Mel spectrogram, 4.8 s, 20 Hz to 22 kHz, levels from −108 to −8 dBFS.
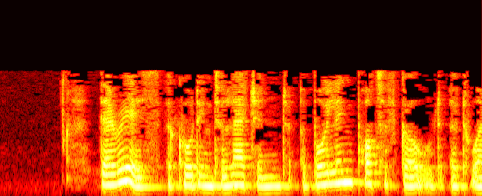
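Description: Throughout the speech, plainly audible codec damage gives a watery, swirly texture, and nothing is present above 5.8 kHz. This is likely MP3 compression at a bitrate that sounds close to 24 kbps: starved of bits, the encoder drops weak frequency lines and cuts the treble.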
